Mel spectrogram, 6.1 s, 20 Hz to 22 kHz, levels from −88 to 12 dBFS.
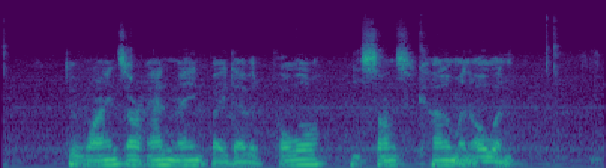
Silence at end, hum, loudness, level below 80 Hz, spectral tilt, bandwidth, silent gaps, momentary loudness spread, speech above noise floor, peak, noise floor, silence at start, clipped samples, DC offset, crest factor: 0.1 s; none; -28 LUFS; -54 dBFS; -6 dB/octave; 11 kHz; none; 8 LU; 30 dB; -12 dBFS; -56 dBFS; 0.05 s; under 0.1%; under 0.1%; 16 dB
